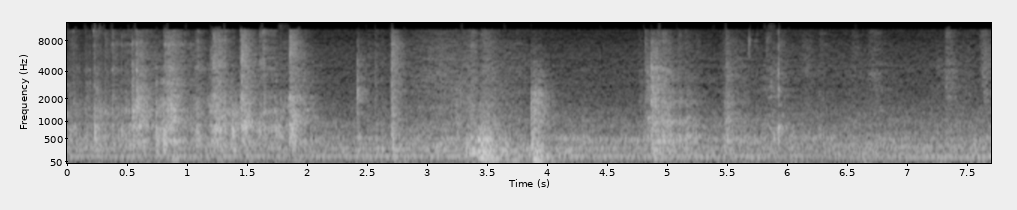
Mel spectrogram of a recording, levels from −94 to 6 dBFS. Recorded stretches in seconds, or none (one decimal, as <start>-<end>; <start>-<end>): 0.0-3.2; 4.2-5.2; 7.0-7.7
